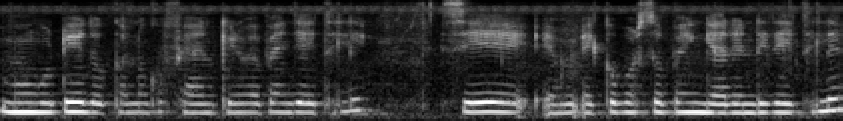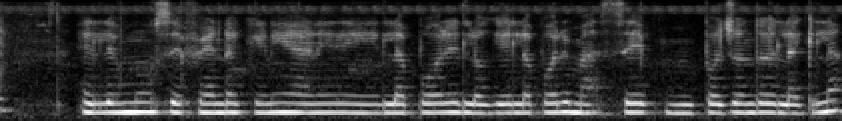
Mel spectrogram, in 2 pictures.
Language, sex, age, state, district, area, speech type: Odia, female, 18-30, Odisha, Ganjam, urban, spontaneous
